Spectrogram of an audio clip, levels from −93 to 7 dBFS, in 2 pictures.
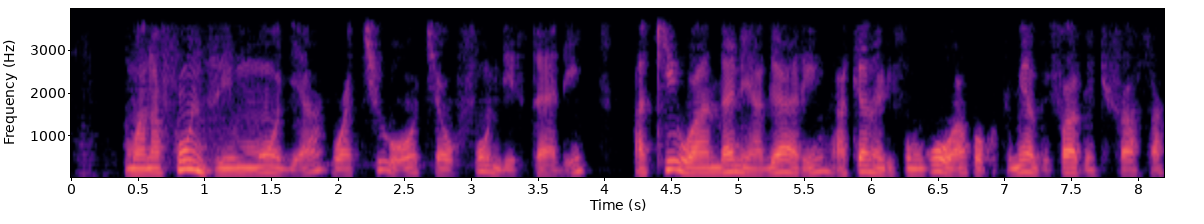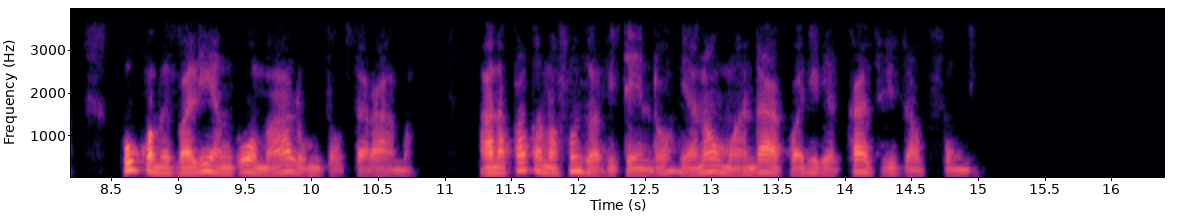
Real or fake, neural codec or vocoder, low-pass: real; none; 3.6 kHz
